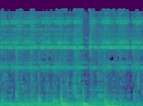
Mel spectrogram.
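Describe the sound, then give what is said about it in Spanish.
A phone playing a recording of an anise liqueur bottle scraped as a Christmas instrument: a steady ringing, slightly metallic tone runs throughout, with a few short rasping strokes along its length. “La botellita. Bueno, no, en realidad es el móvil. Le pones la música y le das. Caray. La botellita de anís.”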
